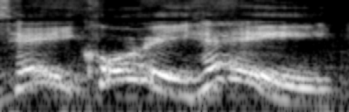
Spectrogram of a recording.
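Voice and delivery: put-on high squeaky girlish greeting. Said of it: "in her squeaky voice".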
